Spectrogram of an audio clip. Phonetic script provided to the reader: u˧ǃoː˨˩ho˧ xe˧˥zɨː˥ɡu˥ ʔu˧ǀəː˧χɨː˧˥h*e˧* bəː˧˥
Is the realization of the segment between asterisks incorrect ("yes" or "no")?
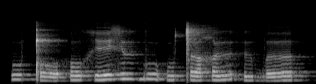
yes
